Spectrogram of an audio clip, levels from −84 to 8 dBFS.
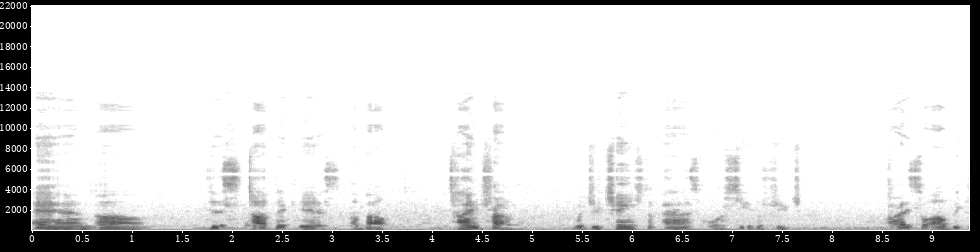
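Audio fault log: throughout: imaging from linear upsampling. The sound points to an 11 kHz source raised to 48 kHz by joining samples with straight lines, so the top end is dulled and faint mirror images sit roughly 30 dB down, the first between 5.5 and 11 kHz, giving sibilants a light metallic shimmer.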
